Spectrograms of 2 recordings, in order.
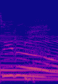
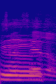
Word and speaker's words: Salcedo: Salcido. Salcido's As here. one, Yeah. Yeah. My dad's And your dad would correct him, Salcedo. Salcedo.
